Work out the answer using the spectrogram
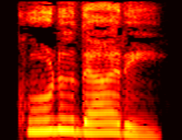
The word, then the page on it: ಕೂಡುದಾರಿ: kūḍu dāri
